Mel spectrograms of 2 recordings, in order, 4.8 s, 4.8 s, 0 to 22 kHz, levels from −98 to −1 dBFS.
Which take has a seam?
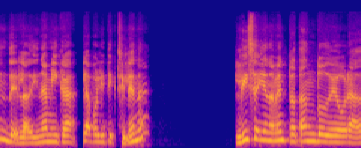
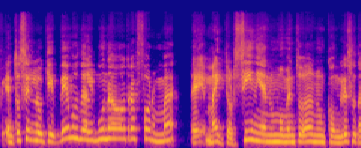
first; 4 cuts; at 1.1 s, 1.5 s, 3.0 s, 3.8 s

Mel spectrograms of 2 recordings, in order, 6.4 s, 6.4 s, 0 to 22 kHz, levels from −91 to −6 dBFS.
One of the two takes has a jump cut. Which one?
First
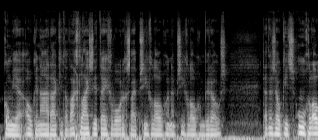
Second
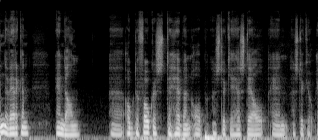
first; 3 cuts; at 1.2 s, 1.8 s, 2.6 s

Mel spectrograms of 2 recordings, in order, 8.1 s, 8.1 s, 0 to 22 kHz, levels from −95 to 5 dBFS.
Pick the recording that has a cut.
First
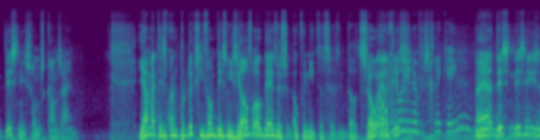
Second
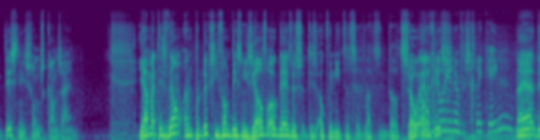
first; 3 cuts; at 2.5 s, 4.4 s, 5.0 s

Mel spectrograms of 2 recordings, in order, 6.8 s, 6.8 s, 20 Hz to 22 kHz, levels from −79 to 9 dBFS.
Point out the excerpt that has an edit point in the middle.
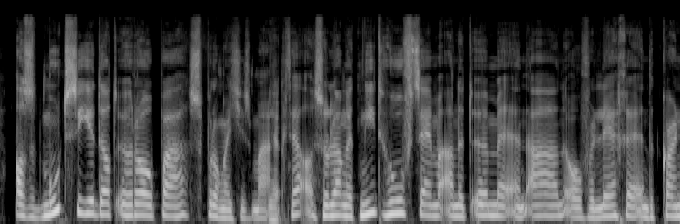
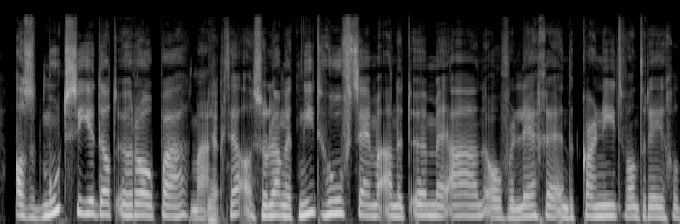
second; 2 cuts; at 1.9 s, 4.5 s

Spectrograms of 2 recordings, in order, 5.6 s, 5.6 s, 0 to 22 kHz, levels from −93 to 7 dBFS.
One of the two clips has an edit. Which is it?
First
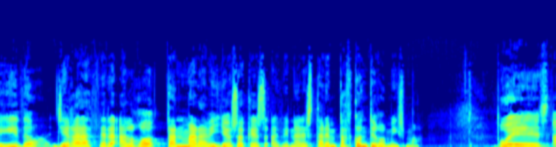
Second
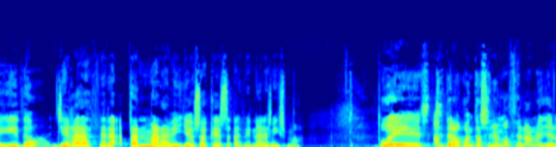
second; 3 cuts; at 1.2 s, 2.7 s, 4.4 s

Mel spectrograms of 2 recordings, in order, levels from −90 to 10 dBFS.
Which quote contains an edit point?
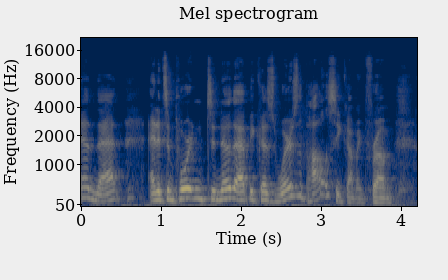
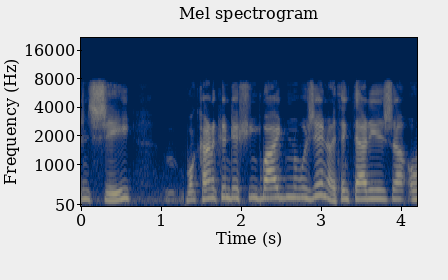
second; 1 cut; at 2.2 s

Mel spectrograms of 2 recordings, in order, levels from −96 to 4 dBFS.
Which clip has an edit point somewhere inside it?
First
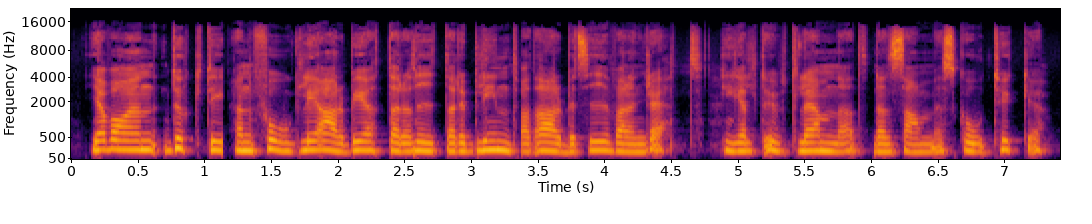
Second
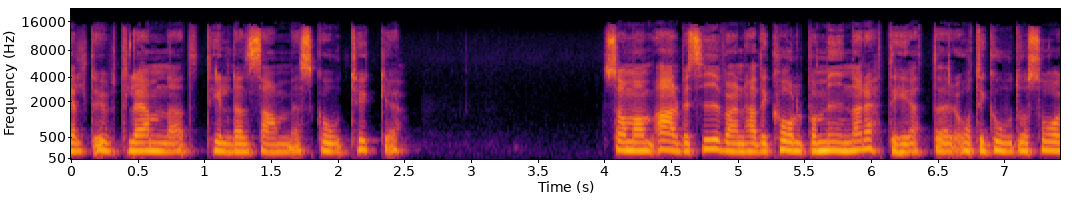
first; 6 cuts; at 1.1 s, 2.6 s, 3.4 s, 4.3 s, 4.9 s, 6.0 s

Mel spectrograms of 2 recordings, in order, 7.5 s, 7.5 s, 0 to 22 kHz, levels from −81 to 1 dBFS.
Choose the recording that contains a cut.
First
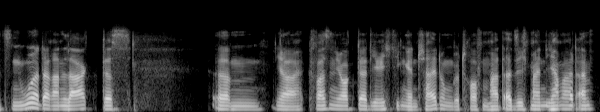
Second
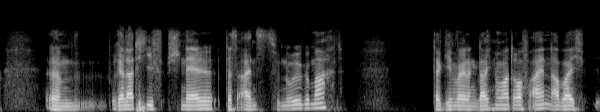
first; 1 cut; at 3.3 s

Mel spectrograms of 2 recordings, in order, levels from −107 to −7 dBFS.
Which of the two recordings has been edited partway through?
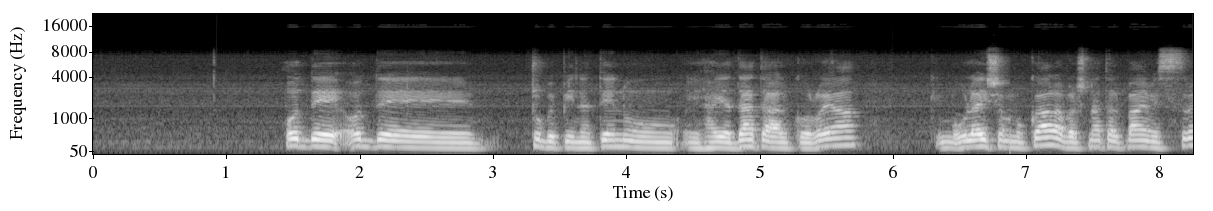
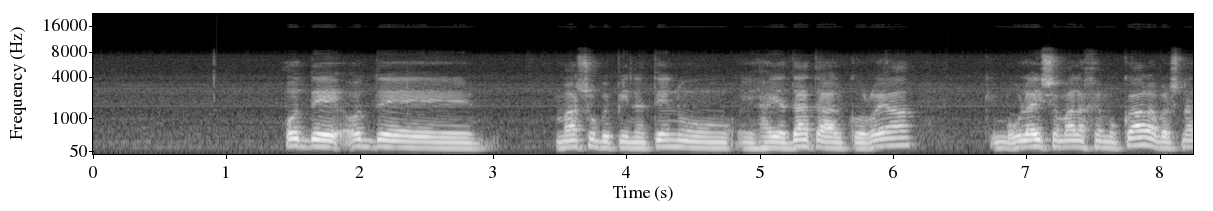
first; 2 cuts; at 3.3 s, 6.9 s

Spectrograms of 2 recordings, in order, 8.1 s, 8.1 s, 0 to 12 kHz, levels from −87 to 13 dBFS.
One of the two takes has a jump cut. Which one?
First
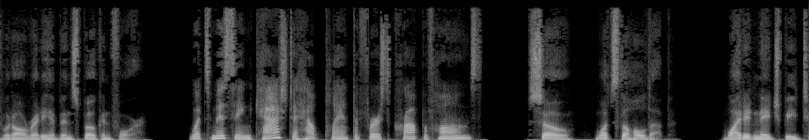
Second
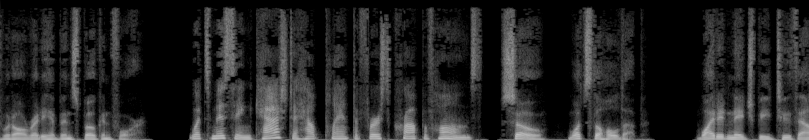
second; 1 cut; at 4.9 s

